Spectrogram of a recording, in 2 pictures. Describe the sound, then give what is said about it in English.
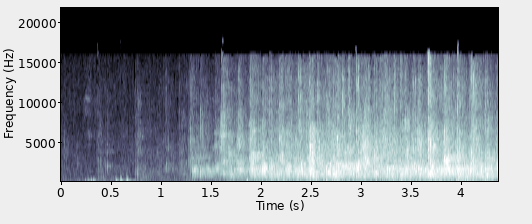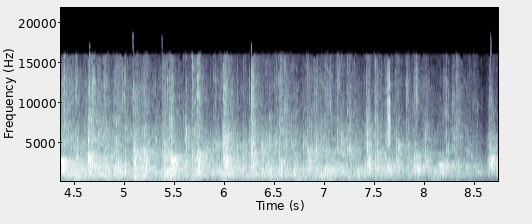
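A large group bursts into sustained applause to thank standing committee members who helped organize a picnic; dense clapping swells after a second and holds steady and loud for several seconds, with a few scattered sounds at the start. “And so if you're on the Fellowship Committee and helped out last Sunday, would you please stand and let us thank you with a round of applause?”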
